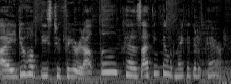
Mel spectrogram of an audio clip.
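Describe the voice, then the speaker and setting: A woman speaks with a non-native accent at a fairly quick pace. Music plays in the background. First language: not English. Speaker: YouTuber / artist. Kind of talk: casual game commentary narration. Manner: slight stutter at times.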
